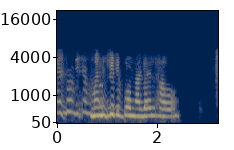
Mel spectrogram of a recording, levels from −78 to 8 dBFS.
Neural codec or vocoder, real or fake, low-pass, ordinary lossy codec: codec, 16 kHz in and 24 kHz out, 0.6 kbps, FireRedTTS-2 codec; fake; 5.4 kHz; Opus, 64 kbps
